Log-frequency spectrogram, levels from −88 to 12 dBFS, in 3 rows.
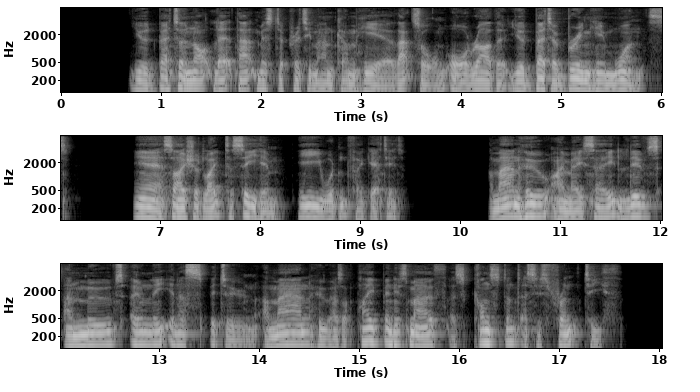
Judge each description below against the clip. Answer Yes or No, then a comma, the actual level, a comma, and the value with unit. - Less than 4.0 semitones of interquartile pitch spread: No, average, 4.3 semitones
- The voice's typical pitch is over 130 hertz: No, low, 100 Hz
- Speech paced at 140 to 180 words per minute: No, average, 190 wpm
